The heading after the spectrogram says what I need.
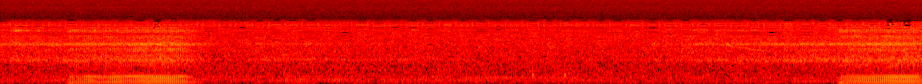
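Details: Two low, vibrating snores about six seconds apart with quiet breathing between, in a slow sleeping rhythm; ordinary snoring, and the snorer may be a cat (uncertain).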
